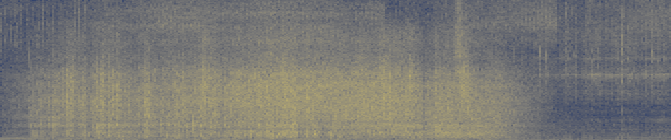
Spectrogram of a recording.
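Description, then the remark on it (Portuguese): A felled tree comes crashing down in a long, loud roar of splintering and rushing branches over a steady engine drone, then the crash cuts off abruptly and leaves a quieter hum. “Quando vai cair, ela parece que dá um grito.”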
